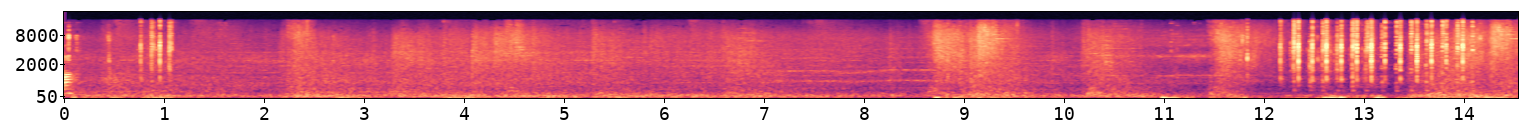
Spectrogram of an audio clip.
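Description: Swords clash and strike sharply.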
